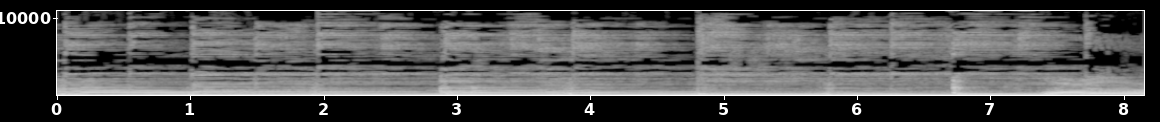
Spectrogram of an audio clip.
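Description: Live band playing the instrumental opening of a slow song: guitar and bass chords held and changing about once a second, with a steady high shimmer above them.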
